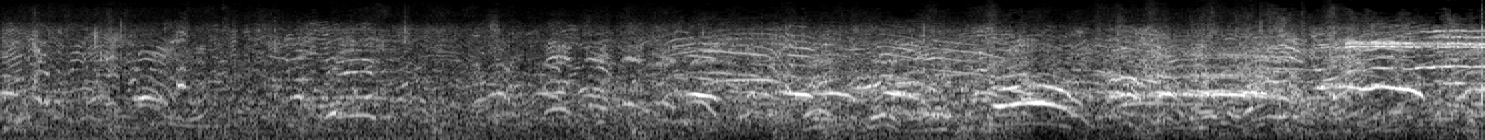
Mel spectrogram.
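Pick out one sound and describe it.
A crowd of people shouts and cheers outdoors, growing louder.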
